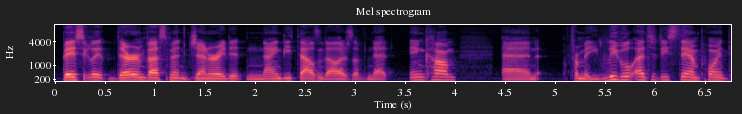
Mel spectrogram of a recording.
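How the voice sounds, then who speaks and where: A man's voice: medium pitch, a bit bright, clear, resonant tone, no echo, clean studio sound. A man giving an explanatory tutorial as an instructor, talking informally through worked examples step by step. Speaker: accounting instructor.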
